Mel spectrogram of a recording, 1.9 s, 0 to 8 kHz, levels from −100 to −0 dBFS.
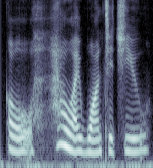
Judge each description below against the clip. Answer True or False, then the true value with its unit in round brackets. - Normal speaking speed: True (155 wpm)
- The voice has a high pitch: True (210 Hz)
